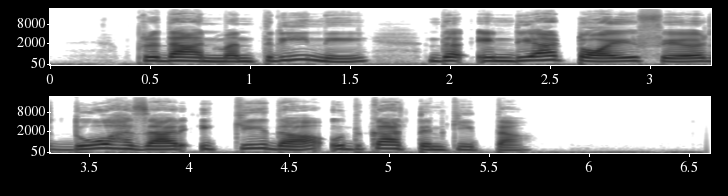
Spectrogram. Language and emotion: Punjabi, neutral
